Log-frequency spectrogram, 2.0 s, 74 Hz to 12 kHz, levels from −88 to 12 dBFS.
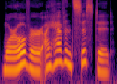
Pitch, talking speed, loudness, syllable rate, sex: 210 Hz, 125 wpm, -16 LUFS, 4.4 syllables/s, female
